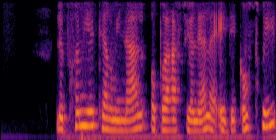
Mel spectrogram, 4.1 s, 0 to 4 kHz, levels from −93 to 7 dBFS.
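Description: No technical faults can be heard in this speech.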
